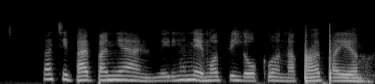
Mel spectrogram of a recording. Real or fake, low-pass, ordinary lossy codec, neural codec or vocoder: fake; 7.2 kHz; MP3, 64 kbps; codec, 16 kHz, 0.5 kbps, X-Codec, HuBERT features, trained on general audio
